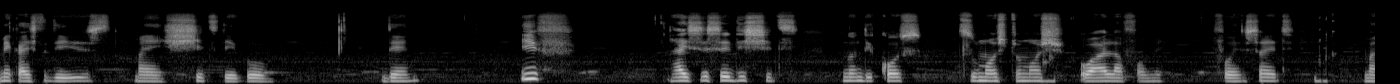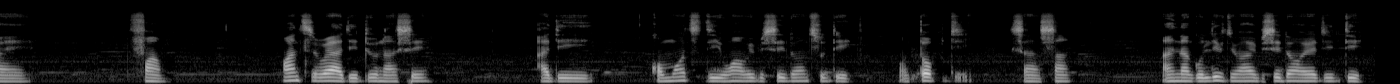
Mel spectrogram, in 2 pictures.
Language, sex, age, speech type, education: Nigerian Pidgin, female, 15-29, spontaneous, tertiary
